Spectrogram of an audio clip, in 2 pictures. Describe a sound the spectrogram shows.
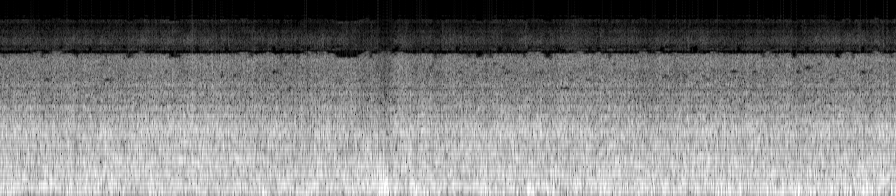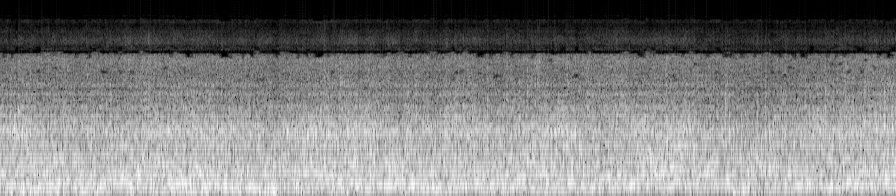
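A helicopter's rotor thumps steadily in the distance.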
